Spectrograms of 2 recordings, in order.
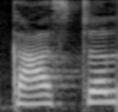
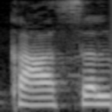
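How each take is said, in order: First: कास्टल with a clear t after s; T sounded. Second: कासल with no t; silent T. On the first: Teacher showing the misreading, कास्टल with t sounded. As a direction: say कास्टल as "kaas-tal". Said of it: "नहीं पढ़ेंगे". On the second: Teacher modelling the correct reading, कासल without t. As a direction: say कासल as "kaa-sal". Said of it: "पढ़ेंगे". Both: Shown as a demonstration.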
